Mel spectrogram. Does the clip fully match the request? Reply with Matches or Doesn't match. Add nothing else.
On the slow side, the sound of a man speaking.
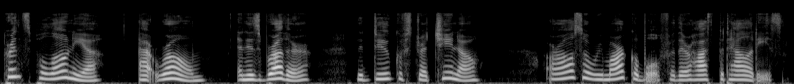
Doesn't match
